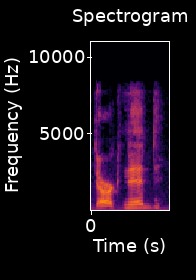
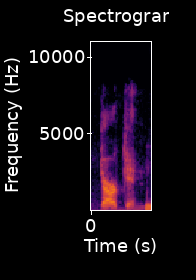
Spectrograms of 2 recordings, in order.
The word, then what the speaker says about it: darkened: dark because remember uh if it does not end with a t or a d we cannot pronounce the ID sound you would said dark nid Okay so we're g to jump from that n sound right to the D darkened dark darkened good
